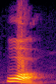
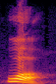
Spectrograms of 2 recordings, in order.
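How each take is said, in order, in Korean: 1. 음높이가 높은 데서 낮은 데로 급하게 떨어져요. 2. 음높이가 높은 데서 낮은 데로 급하게 떨어져요.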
